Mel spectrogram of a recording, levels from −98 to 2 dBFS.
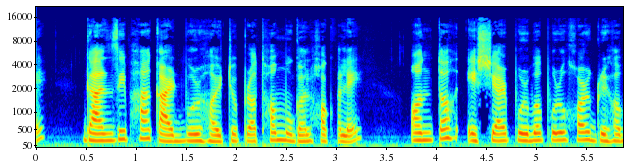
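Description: A burst of packet loss at 2.95 to 3.03 s: about 60 ms of speech is missing, bridged by a fading continuation of the preceding sound before the audio resumes.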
